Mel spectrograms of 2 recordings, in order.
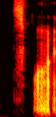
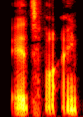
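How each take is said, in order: First: Said in the usual way. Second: It's fine, dropped far softer; much softer repeat. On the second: Retold or imitated. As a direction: let the second one fall away to near nothing. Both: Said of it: "And I said".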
